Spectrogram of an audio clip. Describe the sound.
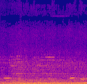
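Red tram cars in Casablanca run along their rails with a steady, smooth low rumble that stays fairly loud throughout, with faint murmuring voices in the background.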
